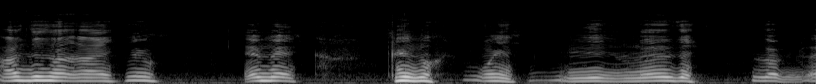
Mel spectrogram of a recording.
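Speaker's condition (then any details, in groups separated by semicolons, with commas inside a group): Cerebral palsy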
